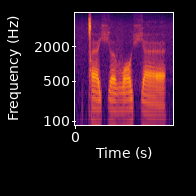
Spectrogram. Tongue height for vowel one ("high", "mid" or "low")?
low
